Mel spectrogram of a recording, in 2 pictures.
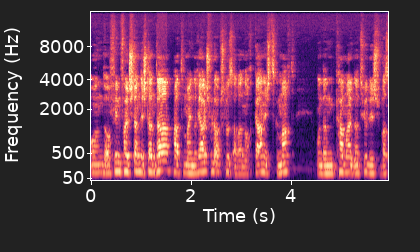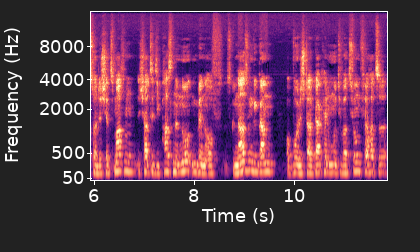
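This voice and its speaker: Somewhat breathy, a man with a fairly high pitch speaks at a fairly quick pace in a monotone, flat intonation. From Ludwigshafen, Palatinate, Germany. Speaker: vocational trainee. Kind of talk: personal narrative.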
